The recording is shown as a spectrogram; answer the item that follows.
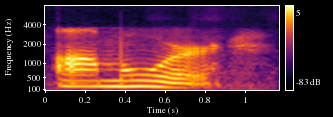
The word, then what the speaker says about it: Amur: And they pronounce it Amur, like A-H-M-O-O-R.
